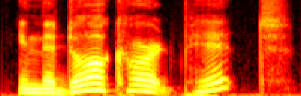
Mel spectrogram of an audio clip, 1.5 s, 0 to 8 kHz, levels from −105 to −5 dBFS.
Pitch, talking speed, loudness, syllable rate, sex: 160 Hz, 160 wpm, -18 LUFS, 3.8 syllables/s, male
